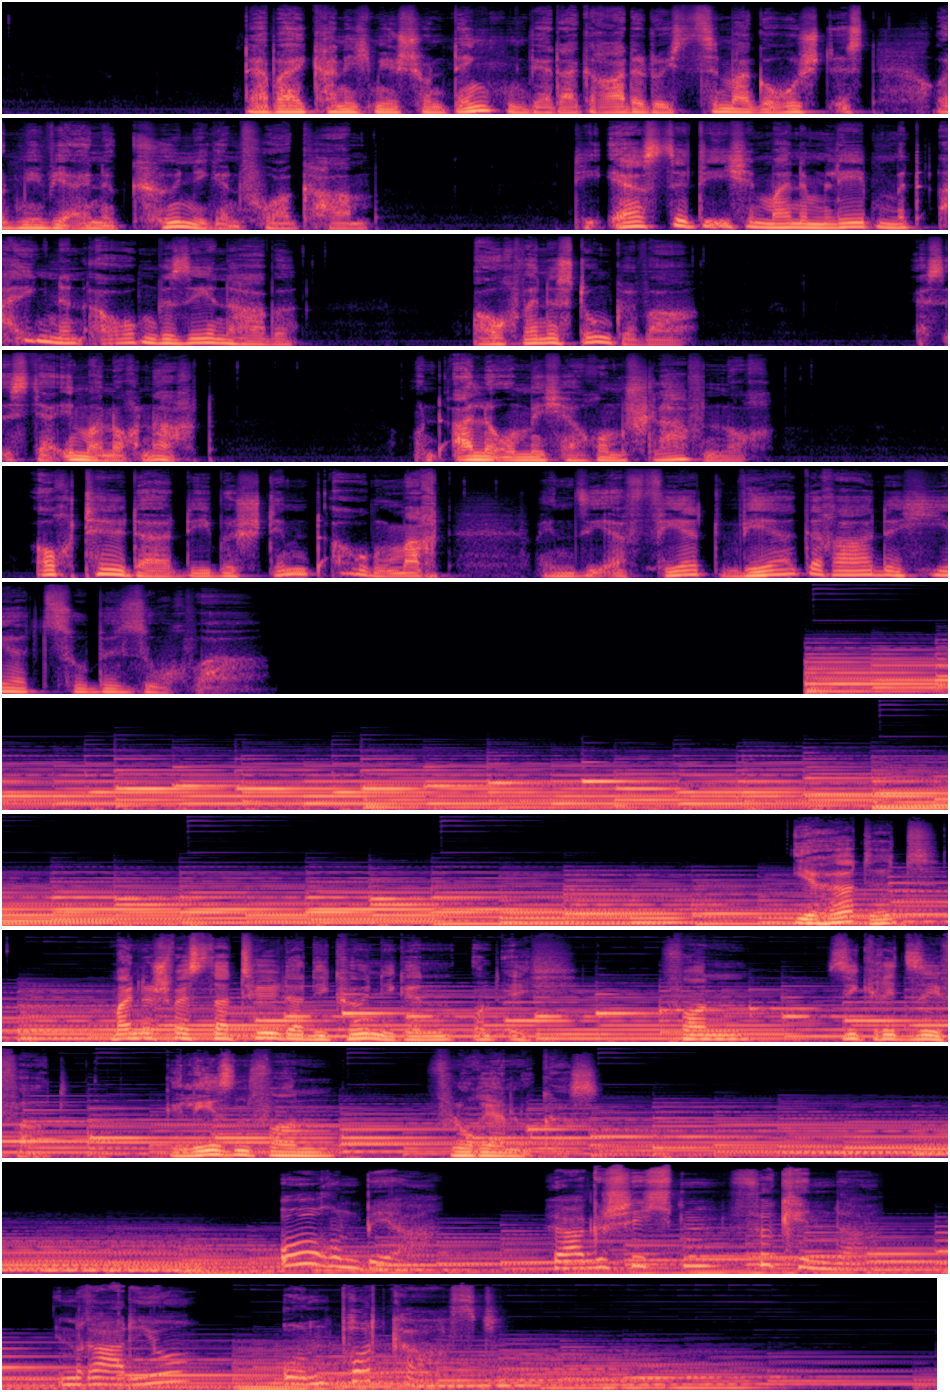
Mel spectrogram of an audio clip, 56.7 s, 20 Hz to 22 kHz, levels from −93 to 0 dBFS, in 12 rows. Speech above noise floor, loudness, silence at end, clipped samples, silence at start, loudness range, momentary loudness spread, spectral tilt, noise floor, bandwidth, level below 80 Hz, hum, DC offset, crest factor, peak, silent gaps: 55 dB; -22 LUFS; 0 s; under 0.1%; 1.25 s; 10 LU; 13 LU; -6 dB/octave; -76 dBFS; 19.5 kHz; -42 dBFS; none; under 0.1%; 20 dB; -2 dBFS; 25.03-27.67 s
